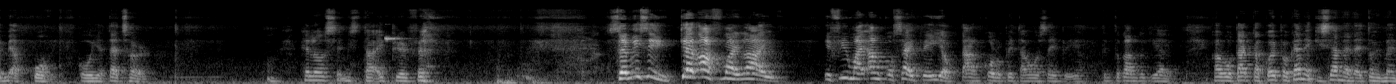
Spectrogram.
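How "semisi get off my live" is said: louder, slow call-out; playful loud scold at a commenter; mock scolding call. Real, not acted. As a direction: shoo the viewer away loudly and slowly. Telling a viewer off.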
